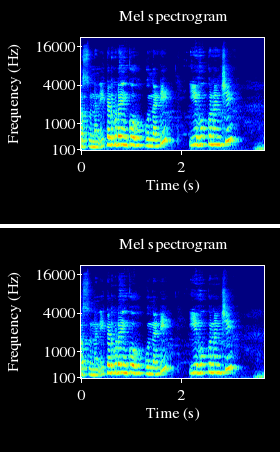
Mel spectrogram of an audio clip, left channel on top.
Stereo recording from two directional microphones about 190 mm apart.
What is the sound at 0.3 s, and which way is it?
A woman's voice, 25° left (ahead or behind).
